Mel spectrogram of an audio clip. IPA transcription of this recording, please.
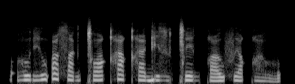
ʔ ɔ̤ u̯ ɾ e̤ u̯ ʔ ʊ sˤ e ɡ ǀ ɔ qʰ ɛ qʰ e ɡ i z ṳ ǀ e ɡ q o u̯ f ɪ u̯ q o̤

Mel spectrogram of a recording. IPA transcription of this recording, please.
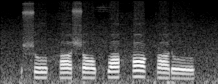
ɬ o˨ h ɒ˨ ɬ ɔ˨ f ɒ˦ h ɒ˦˨ k ɒ˨ ɾ o˨

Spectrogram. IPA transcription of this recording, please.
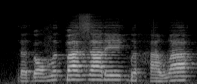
ɾ ə˨ ɗ ɔ˧ v ə˦ ɡ͡b a˦ z a˦ ɾ eː˦ ɡ͡b ə˧ h a˨ w a˦

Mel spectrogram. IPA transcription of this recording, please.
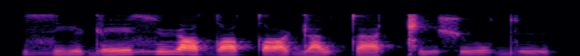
z i˨˩ ɖ e˧˥ z ʉ˦˨ u̯ dˤ i˨˩ tˤ i˩˧ ɖ a˩˥ w t̪ a˩˥ ǁ i˨˩ ʃ ʉ˩˧ w d ʉ˨˩

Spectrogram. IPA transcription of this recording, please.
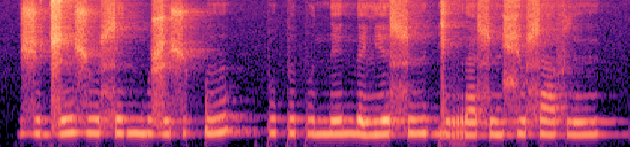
ʒ ɯ ɖ͡ʐ e ʒ u ɬ e ŋ͡m u ʐ ɯ ʃ ʉ k͡p ɯ | p u p e p u n e n ɛ lʲ ɛ ɬ ʉ ɡʲ ɛ r a ɬ ʉ ɕ u ɬ a f l ʉ

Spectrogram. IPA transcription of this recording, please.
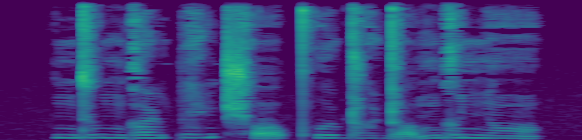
n d u˨ ŋ ɡ ɒ˨ ɳ p ɛ̤˦ ɳ t͡ʃʰ ɔ̰˦ pʰ u˨ ɖ ɔ̤˨ ɖ ɔ̰˨ ŋ ɡ ʊ˦ ɲ ɔ̃˨

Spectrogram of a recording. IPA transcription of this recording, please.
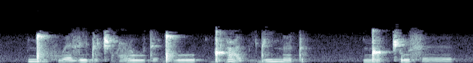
ŋ͡ǃ ṳ˦ xʷ ɛː˨ z i˦ d ɘ˨ t͡ʃʼ ɔ̤˨ ʕ uː˧ d ø˨˦ ɡ͡ǃ uː˦ | ɡ͡ǃ i̤˨˦ ʕ ɛ˨ p i̤˧ d iː˦ ŋ ɘ˦ t | ŋ͡ǃ ɛ˦ t t͡ʃʼ u˦ s ɘː˨

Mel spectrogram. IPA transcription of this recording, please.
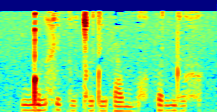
ŋ͡ǃ ɯ x ɾ i k ɯ ǀ ɯ t i θ a o̯ m b o x θ ɤ d n d ɤ x

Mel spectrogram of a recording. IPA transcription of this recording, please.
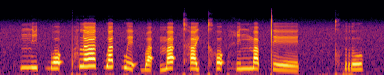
n i˥˩ t̚ b ɔ˦˥ ʔ pʰ l aː˥˩ t̚ w a˥˩ t̚ w e˨˩ ʔ b a˨˩ ʔ m a˥˩ ʔ kʰ a˧ j kʰ ɔ˦˥ ʔ h i˦˥ n m a˦˥ p̚ t eː˨˩ t̚ | kʰ r o˦˥ k̚

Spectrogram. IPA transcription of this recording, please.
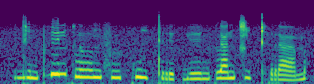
d i˨˩ n pʰ e˥˩ n k l ɤː˧ ŋ f ɯː˦˥ p̚ k w i˥˩ ʔ t r e˨˩ k̚ j eː˧ ŋ p l a˥˩ n t͡ɕ i˥˩ ʔ kʰ r a˩˦ m

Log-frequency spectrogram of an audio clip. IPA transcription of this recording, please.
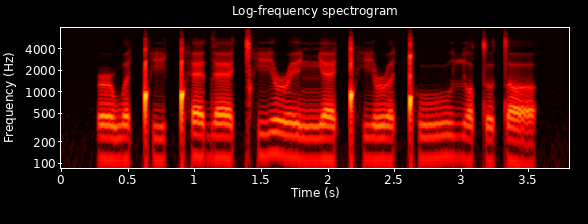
ə˞ w ə ǃʰ i ǃʰ ɛ d ɛː ǀʰ i ɹ ɪ ɲ ɛ ǃʰ i ɹ ə ǃʰ uː ʎ ɔ t ʊ t ʌ

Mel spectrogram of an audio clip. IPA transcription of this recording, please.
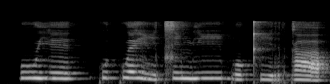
u˦ j ɪ˦ | kʷ ɪ˦ kʷ ɛ˦ ɣ i˨ t͡s i˦ m j iː˦ b o˨ kʰ i˨ r ɡ a˨

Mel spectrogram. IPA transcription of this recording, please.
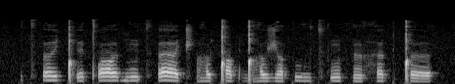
t͡sʼ ə ɪ̯ ǃʼ ɪ tʼ ɔ ə̯ ɡ ũ t͡sʼ ɜ t͡ʃʼ ɑ̤ ʊ̯ ǃ ɒ p ɡ͡ǃ ɑ̤ ʊ̯ ʒ ʌ k ð ṳ t͡sʼ ũ θ ə̃ h ɜ k ǃ ə

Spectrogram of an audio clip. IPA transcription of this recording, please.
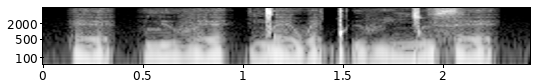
ɛ | lʲ u β ɛ | ŋ͡ǀ ɛ w ɛ ǃʼ ɨ β i ŋ͡ǀ ʉ s ɛ

